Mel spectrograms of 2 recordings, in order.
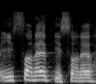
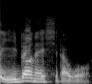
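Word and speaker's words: Ethernet: 일단 제일 먼저 고민이 되는 것이 제가 이서넷 하니까 여러분이 이더넷 아니냐 이렇게 얘기를 하는데 저도 찾아봤어요. 저도 저기 이서넷인 것 같은데 어디서 들은 거는 그래서 찾아보니까 표준 발음은 이서넷이에요. 이서넷. 근데 한국에서는 압도적으로 이더넷이라고 하는 것 같아요.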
